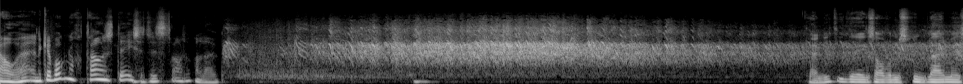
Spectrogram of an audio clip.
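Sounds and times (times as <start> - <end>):
speech: 0.0 - 2.6, 8.1 - 9.6
large flock of jackdaws calling: 2.2 - 9.6.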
